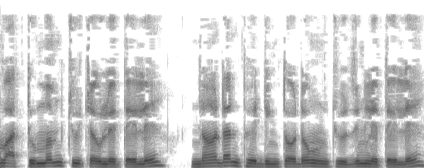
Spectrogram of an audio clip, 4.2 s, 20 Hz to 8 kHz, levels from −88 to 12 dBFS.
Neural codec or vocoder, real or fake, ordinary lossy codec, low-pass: none; real; MP3, 32 kbps; 7.2 kHz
